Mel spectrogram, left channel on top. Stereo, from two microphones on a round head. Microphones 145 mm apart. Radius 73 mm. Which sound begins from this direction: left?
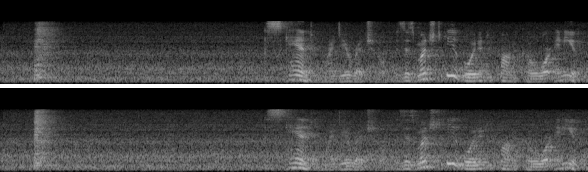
A man speaking, at 2.6 s.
